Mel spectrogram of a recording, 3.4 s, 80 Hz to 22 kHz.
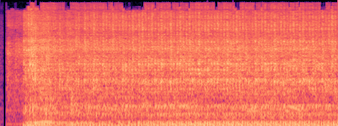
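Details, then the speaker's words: Mercedes W205 C63S AMG: catches and settles into uneven stumbling beat with clattery pulse, running very weirdly: misfire from intake air leak. "It's running very weirdly. What is going on with this car, bro?"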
